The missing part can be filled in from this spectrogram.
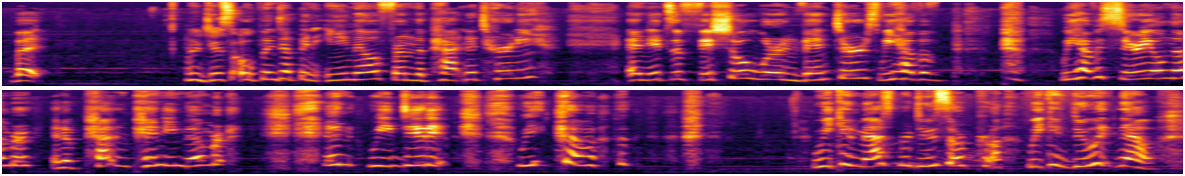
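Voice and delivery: tearfully nervous, crying a little. Speaker calls an uncle with news from the patent attorney, crying a little and nervous. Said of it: "I'm crying a little bit".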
